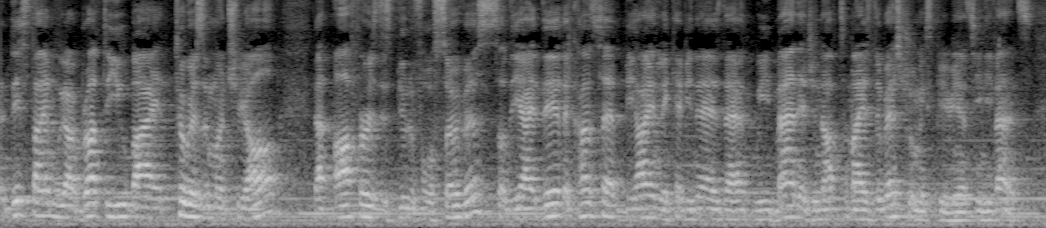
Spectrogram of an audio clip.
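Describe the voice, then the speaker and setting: A man speaks at a fairly high pitch and fairly quick pace, with ordinary pitch variation and hardly any pauses. Noticeable background noise and audible room echo are present. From Quebec. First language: French. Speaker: business co-founder. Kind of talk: interview. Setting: event restroom at a convention center.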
